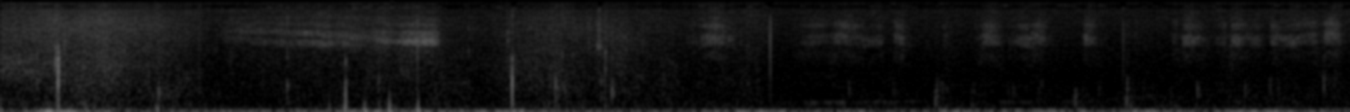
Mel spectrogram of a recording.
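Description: Marker or chalk writing on a board during a pharmacology lecture: a string of close, sharp taps and short scratchy strokes, irregular and fairly quiet, with no talking.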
